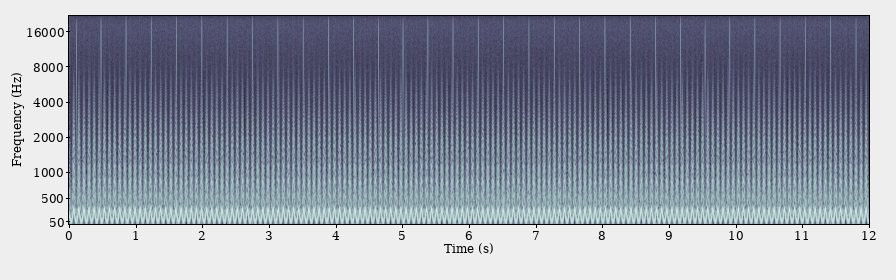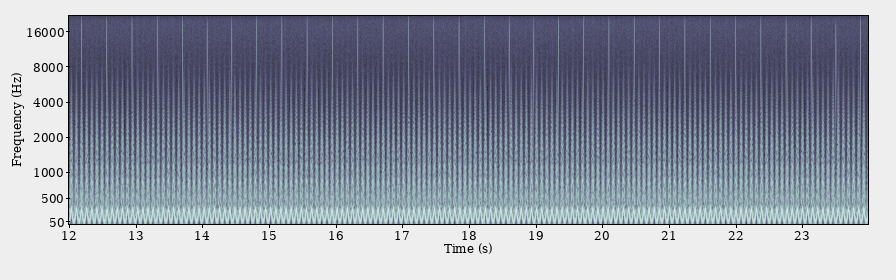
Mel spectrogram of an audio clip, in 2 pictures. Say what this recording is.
Soundscapes > Synthetic / Artificial
Drone sound 001 Developed using Digitakt 2 and FM synthesis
